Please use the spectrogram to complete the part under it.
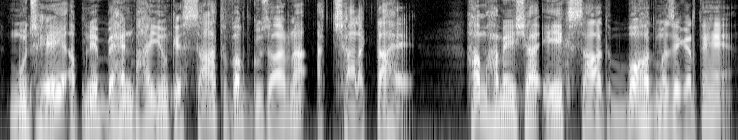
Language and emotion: Urdu, happy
